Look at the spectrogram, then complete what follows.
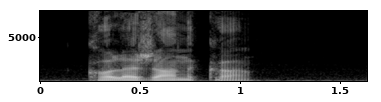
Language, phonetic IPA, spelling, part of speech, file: Polish, [ˌkɔlɛˈʒãnka], koleżanka, noun, Pl-koleżanka.ogg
